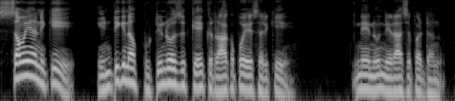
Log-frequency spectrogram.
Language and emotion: Telugu, sad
